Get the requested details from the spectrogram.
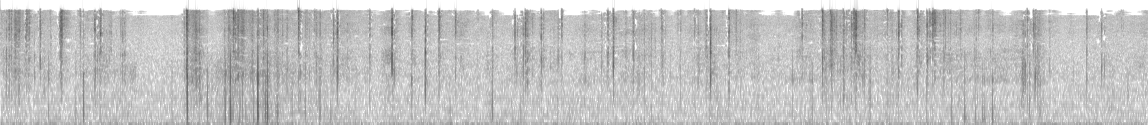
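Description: Fingertips and nails scratch and crinkle the embossed gold foil wrapping a solid flat chocolate bar held in the hands. Soft, dense crackles and sharp crinkles come in irregular bursts, with a few louder crunches near the start, all fairly quiet and dry.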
